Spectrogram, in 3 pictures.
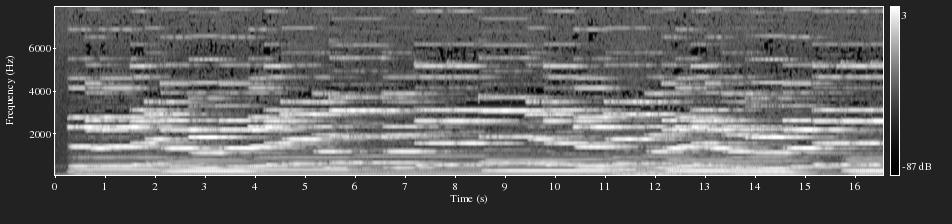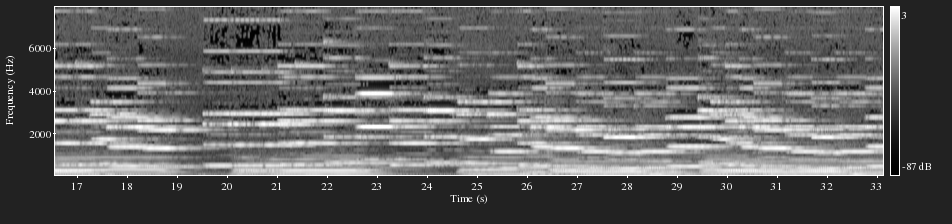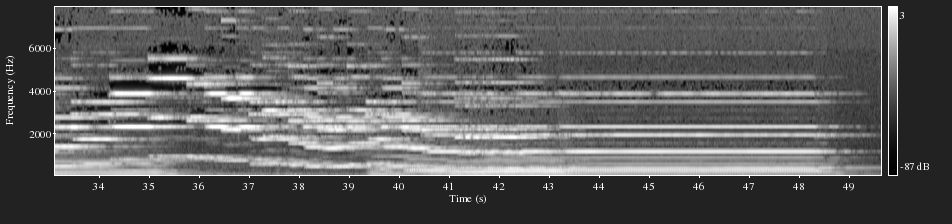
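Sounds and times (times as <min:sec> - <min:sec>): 
pipe organs: 0:00.0 - 0:49.6.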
